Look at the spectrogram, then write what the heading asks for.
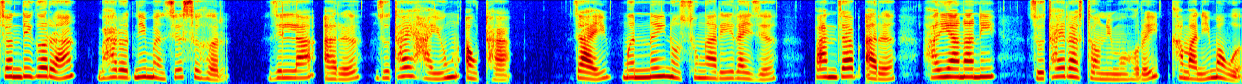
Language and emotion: Bodo, neutral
